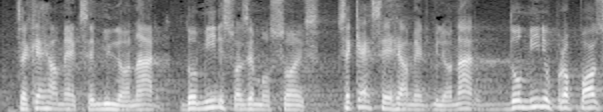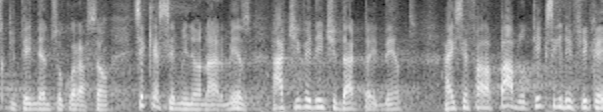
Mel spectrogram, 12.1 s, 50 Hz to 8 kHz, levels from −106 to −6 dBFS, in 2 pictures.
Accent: Brazilian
